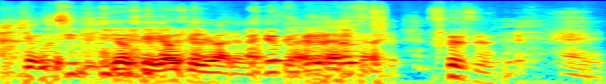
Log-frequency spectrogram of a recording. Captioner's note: laughs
